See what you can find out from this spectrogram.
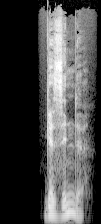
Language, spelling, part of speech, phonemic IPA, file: German, Gesinde, noun, /ɡəˈzɪndə/, De-Gesinde.ogg
- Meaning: hands, farmhands, (domestic) servants, domestics, the menial staff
